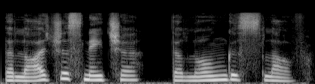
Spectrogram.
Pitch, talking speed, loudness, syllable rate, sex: 195 Hz, 115 wpm, -15 LUFS, 3.7 syllables/s, female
